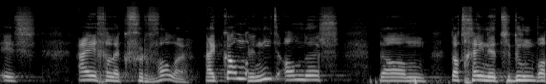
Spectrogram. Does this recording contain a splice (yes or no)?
yes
